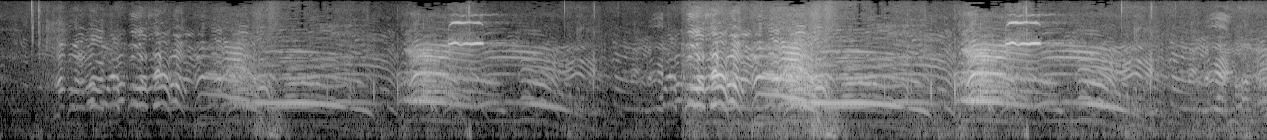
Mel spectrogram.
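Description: Several voices shouting and calling out at once, overlapping into an unintelligible clamour that swells in waves and is loudest about eight seconds in.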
